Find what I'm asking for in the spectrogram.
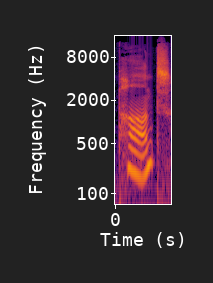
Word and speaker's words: Pant: I like how they say Pant. Like Arndt. Pant. – Well, did you want to check in with me how that's pronounced? – Yes, please. – Yes. – Pant.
